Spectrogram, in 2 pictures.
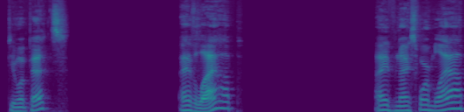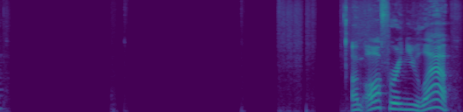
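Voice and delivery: talking to the cat, mock baby voice. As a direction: coax the cat in a high little voice.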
